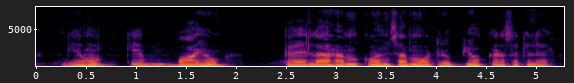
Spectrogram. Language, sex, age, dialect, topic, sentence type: Magahi, male, 18-24, Western, agriculture, question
